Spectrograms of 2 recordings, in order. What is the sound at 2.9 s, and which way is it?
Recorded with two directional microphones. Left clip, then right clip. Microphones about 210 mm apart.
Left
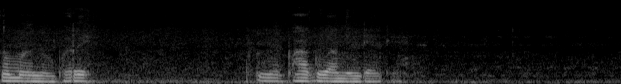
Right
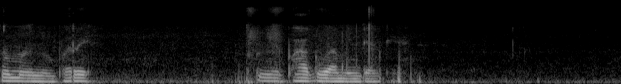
Speech, 5° right (ahead or behind).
